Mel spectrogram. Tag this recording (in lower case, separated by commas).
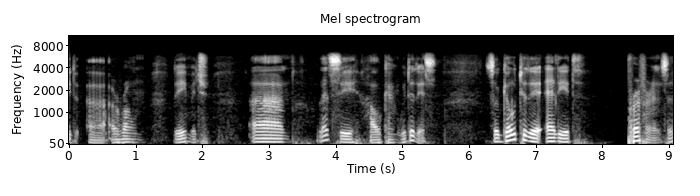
speech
